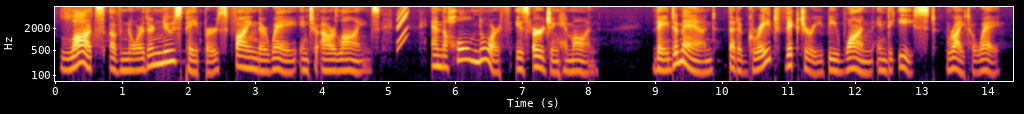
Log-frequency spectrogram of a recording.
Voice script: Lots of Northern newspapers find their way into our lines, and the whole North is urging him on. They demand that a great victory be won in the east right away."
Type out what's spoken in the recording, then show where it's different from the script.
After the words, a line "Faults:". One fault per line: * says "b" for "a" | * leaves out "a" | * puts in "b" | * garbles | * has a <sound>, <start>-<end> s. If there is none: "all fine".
Lots of Northern newspapers find their way into our lines, and the whole North is urging him on. They demand that a great victory be won in the east right away."
Faults:
* has a chirp, 5.1-5.3 s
